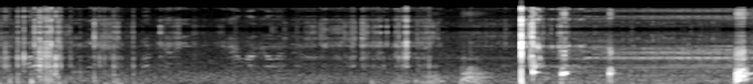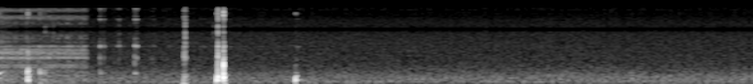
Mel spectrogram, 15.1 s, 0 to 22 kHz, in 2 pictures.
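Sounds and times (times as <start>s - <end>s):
water sloshing and gurgling: 4.2s - 8.4s.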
